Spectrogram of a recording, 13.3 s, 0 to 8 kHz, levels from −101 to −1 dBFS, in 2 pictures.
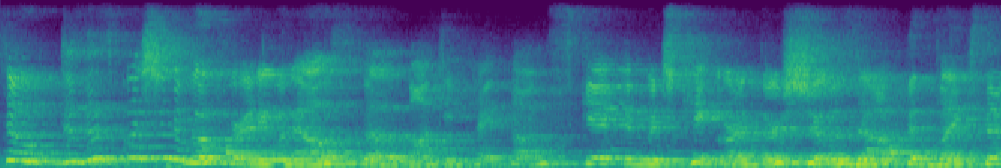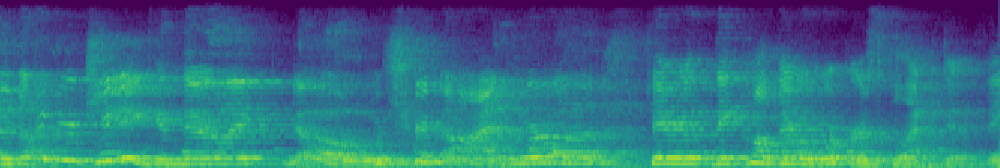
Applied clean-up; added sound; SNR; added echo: none; Organ; 20 dB; reverberation time 1.0 s.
